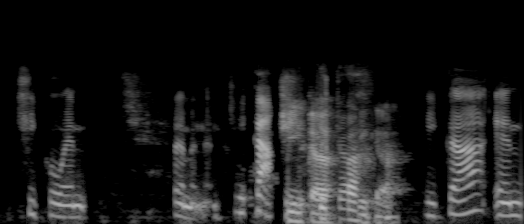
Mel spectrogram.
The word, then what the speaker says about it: hay: are, both of them, is I, as in the I that we see with. Don't ever pronounce it hey. It's not hey, it's I.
